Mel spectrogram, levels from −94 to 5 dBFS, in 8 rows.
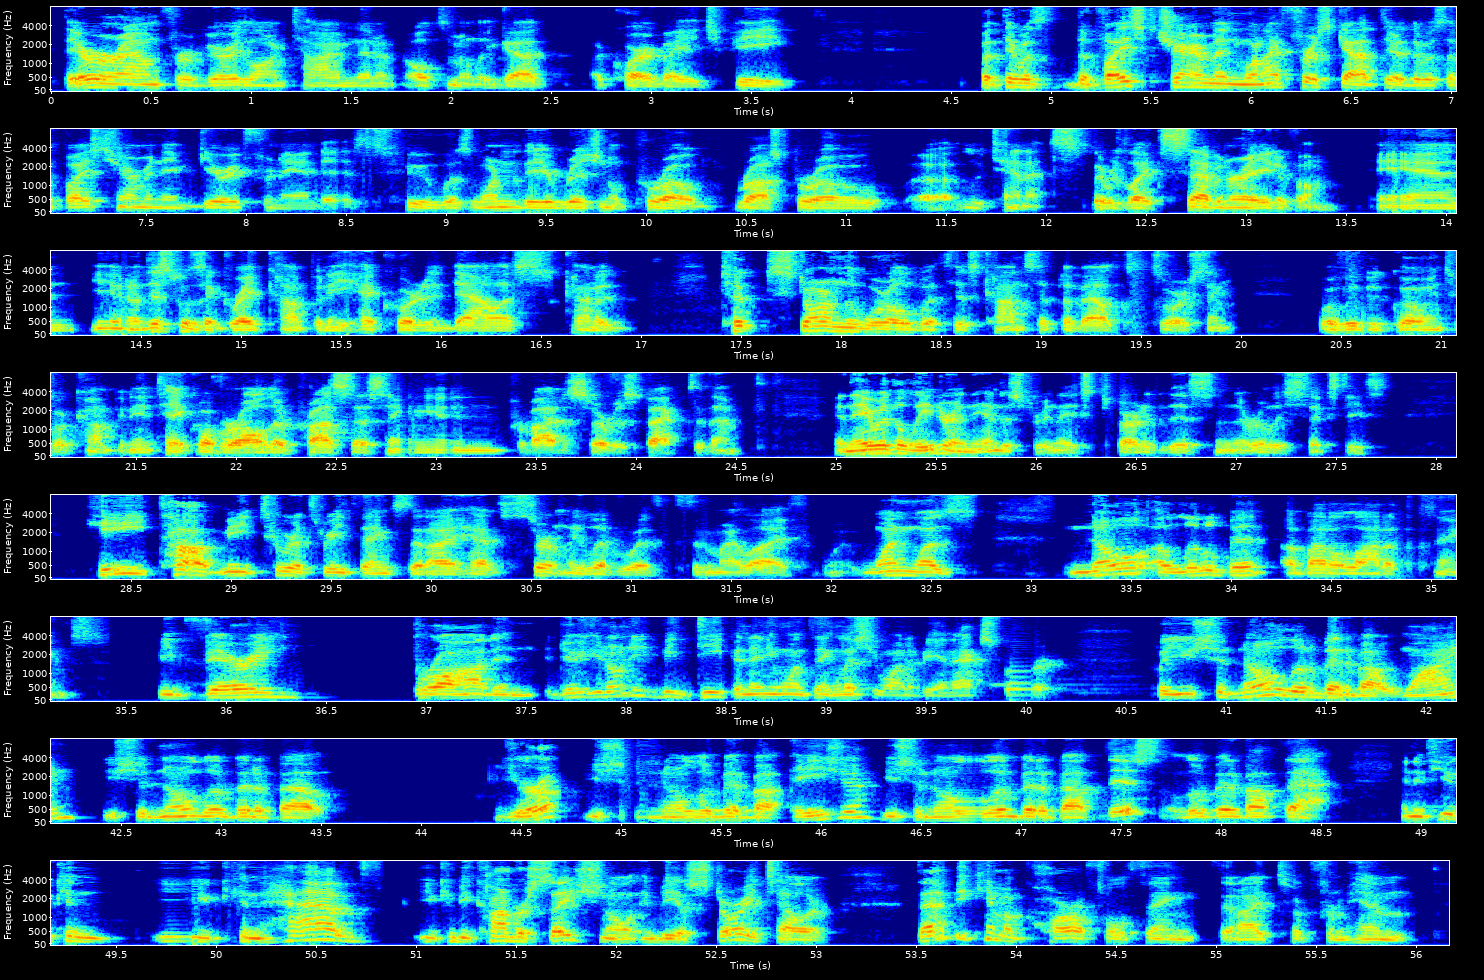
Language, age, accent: English, 50-69, American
